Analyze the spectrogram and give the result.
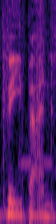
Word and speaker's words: VBND: Then we had, I think it's pronounced V-Band, V-B-N-D, No Other Feeling.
